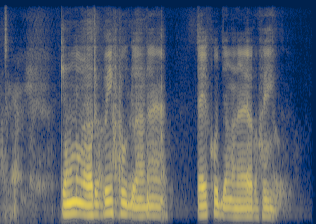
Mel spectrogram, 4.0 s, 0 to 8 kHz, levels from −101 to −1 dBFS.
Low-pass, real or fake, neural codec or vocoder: 7.2 kHz; fake; codec, 16 kHz, 1 kbps, FunCodec, trained on Chinese and English, 50 frames a second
